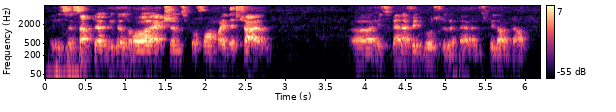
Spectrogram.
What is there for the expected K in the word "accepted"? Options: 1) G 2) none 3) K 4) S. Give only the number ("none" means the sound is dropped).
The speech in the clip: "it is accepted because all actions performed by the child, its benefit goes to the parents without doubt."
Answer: 2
